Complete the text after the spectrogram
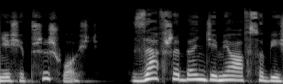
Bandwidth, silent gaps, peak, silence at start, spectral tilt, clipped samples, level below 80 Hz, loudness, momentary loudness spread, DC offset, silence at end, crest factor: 14 kHz; none; -2 dBFS; 0 s; -5.5 dB/octave; under 0.1%; -62 dBFS; -18 LUFS; 12 LU; under 0.1%; 0 s; 16 dB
